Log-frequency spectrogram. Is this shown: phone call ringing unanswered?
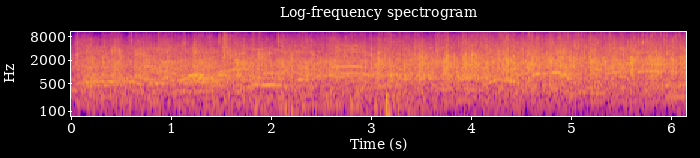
no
